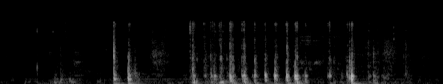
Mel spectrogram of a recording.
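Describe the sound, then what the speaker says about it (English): Rapid clicking keystrokes on a computer keyboard in a TV newsroom, a short burst of close, crisp typing with no speech over it. "Someone typing?"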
